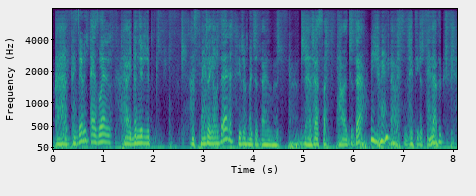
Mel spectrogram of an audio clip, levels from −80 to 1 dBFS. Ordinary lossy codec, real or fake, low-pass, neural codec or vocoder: none; fake; none; codec, 16 kHz, 0.5 kbps, FreqCodec, larger model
